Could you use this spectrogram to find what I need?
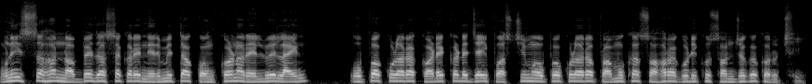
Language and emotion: Odia, neutral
